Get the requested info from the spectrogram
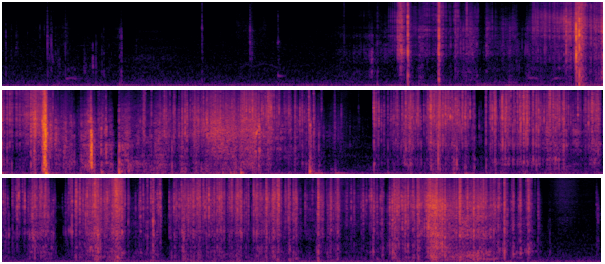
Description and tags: Opening Lindt Chocolate Bar
This is of someone opening up a slab of Lindt Swiss chocolate. It comes in a cardboard box and inside the chocolate is wrapped in a thin type of foil to keep it fresh.
Box, Chocolate, Chocolates, Delicious, Expensive, Fancy, Fancy-Chocolate, First, Foil, Lindor, Lindt, Metal, Opening, OWI, Swiss-Chocolate, Wrapper, Wrapping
